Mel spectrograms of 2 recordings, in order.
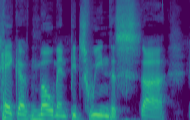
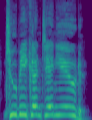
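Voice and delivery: punchy dramatic comic narration; 11 semitones higher than usual. Pretend. Dramatic end-of-story sign-off.

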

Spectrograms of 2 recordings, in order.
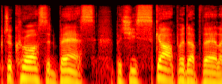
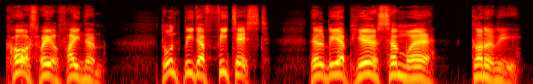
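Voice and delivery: high, raised firm call; calling back; 8 semitones higher, 3 dB louder than usual. A narrator's reading. Father calling back to the flagging Evans, raised firm call. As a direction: buck him up from a distance. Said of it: "Dad called back to Evans".

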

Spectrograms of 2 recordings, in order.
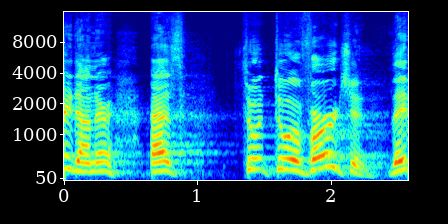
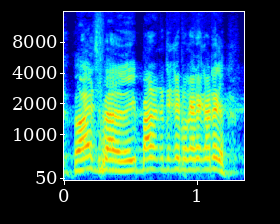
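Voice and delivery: smug comparison; much slower than usual. Retold or imitated. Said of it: "And they're comparing".

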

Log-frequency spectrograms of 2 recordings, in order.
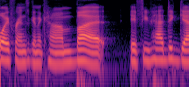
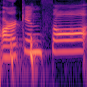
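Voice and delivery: drawn-out Arkansas; 10 semitones higher, 5 dB louder, slower than usual. Real, not acted. Mock-drawn out place name.

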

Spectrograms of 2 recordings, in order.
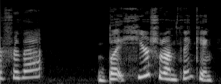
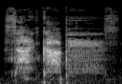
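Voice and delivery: whisper; much slower than usual. Pretend. Whispers echo of joke.

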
